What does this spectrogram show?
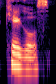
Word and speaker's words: Kegels: So this episode is on Kegels, also known as Kegels. I don't know, tomato, but it's spelled Kegels.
